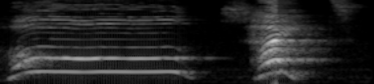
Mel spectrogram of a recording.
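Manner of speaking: high, loud shout of the magic words; yell. Acted. Peter yells the magic words at the goose, loud high shout. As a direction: belt out the spell. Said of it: "and Peter yelled".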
